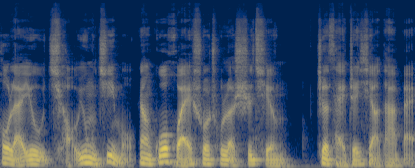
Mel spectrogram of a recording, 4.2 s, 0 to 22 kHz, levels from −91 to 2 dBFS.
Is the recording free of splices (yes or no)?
yes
